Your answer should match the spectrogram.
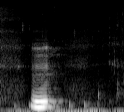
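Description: sipping and drinking water

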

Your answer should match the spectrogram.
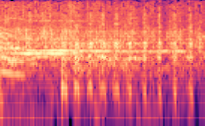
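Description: applause

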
